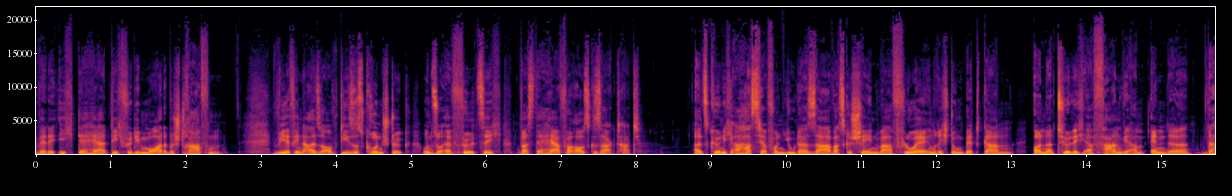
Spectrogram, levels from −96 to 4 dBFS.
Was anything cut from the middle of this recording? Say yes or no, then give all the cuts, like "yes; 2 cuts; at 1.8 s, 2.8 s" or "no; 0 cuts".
yes; 1 cut; at 13.2 s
